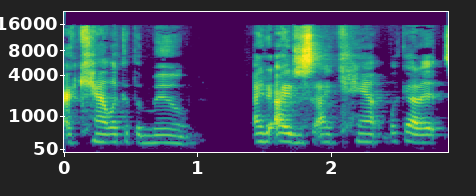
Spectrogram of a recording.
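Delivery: softly voiced mock reluctance; hushed, halting pretend excuse; uneasy acted excuse. Fifth grader pretending to be a werewolf at dinner, softly uneasy. Acting younger self avoiding moon.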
